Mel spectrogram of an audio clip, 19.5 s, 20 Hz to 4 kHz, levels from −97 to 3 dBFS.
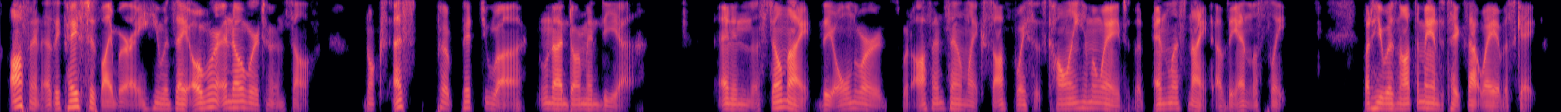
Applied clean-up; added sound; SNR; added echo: none; none; none; none.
